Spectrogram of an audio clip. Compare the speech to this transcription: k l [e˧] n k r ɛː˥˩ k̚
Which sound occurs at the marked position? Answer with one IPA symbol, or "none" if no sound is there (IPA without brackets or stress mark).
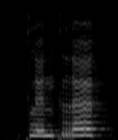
e˧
